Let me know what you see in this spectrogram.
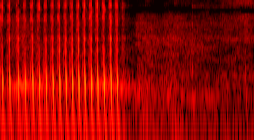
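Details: Boston Terrier dog snoring: rapid rattling, fluttering snore fading to quiet breathing.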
